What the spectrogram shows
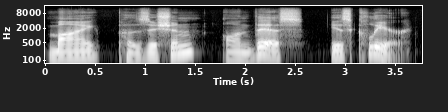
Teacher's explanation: The stress is on position and clear.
